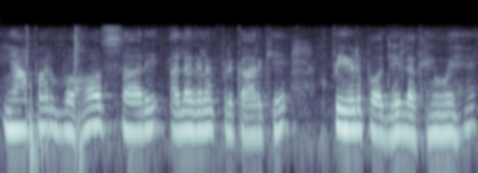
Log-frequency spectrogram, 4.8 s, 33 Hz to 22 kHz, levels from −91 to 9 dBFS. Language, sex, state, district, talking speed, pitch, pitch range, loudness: Hindi, male, Bihar, West Champaran, 140 wpm, 170 Hz, 155-180 Hz, -15 LUFS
